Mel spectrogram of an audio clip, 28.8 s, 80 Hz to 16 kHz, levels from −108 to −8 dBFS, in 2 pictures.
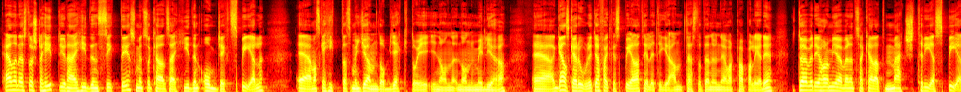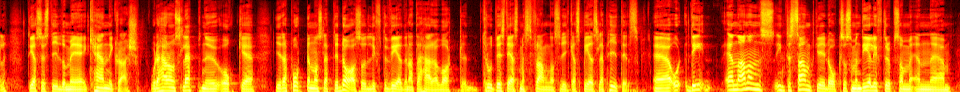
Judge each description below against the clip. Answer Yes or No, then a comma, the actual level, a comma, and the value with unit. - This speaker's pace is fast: Yes, fast, 235 wpm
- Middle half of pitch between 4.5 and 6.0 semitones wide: Yes, wide, 5.4 semitones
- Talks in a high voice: No, low, 115 Hz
